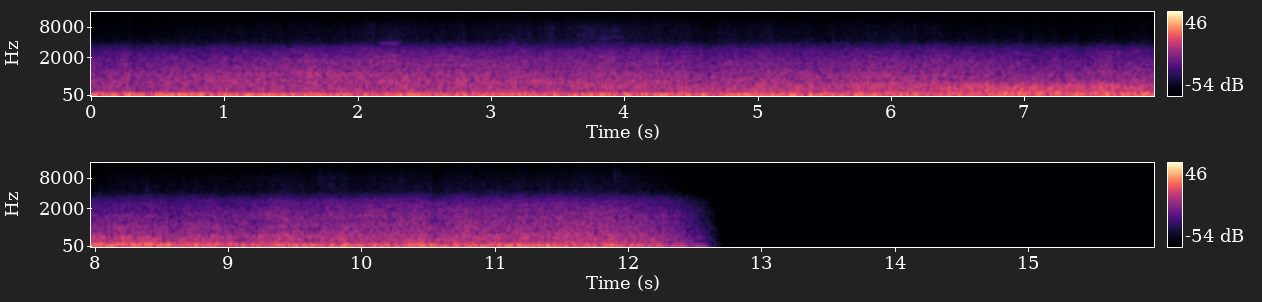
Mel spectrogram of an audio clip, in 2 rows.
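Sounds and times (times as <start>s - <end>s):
jet engines rumbling: 0.0s - 12.7s.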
